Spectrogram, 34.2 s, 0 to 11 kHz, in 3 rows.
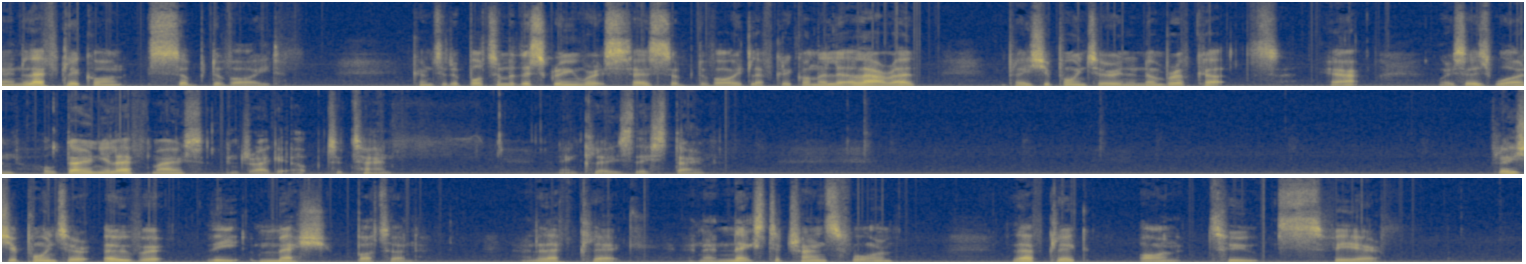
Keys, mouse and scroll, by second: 6.0 click, 11.6-16.1 drag, 26.9-34.2 drag.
